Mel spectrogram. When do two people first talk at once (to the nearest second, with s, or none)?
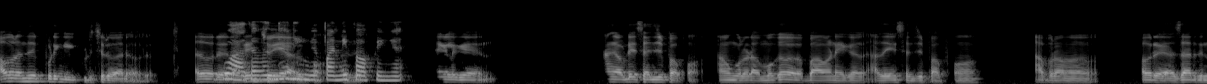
2 s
